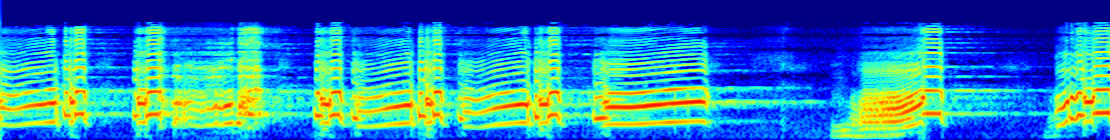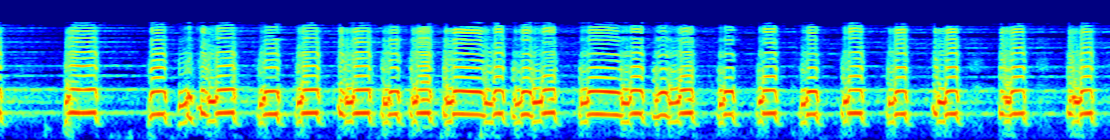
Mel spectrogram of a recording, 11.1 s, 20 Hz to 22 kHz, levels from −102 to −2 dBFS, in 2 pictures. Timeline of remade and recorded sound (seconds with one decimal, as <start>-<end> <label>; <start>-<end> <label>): 0.0-0.8 recorded; 0.8-1.4 remade; 1.4-11.1 recorded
